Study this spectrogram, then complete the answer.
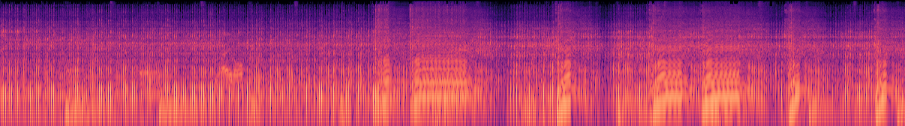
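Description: A small two-stroke engine of a STIHL string trimmer revs up and down repeatedly at high pitch, poorly tuned at high RPM, loud and close, with rising and falling whines between steady idling.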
